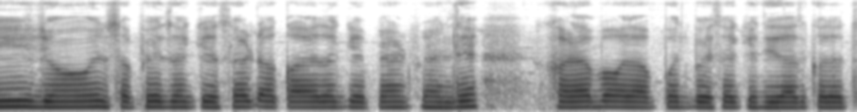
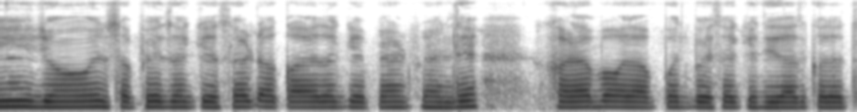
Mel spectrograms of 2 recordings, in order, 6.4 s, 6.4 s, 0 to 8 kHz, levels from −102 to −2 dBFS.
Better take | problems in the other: first | noise reduction (neural mask model Resemble Enhance denoiser)

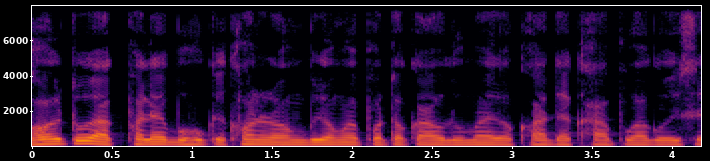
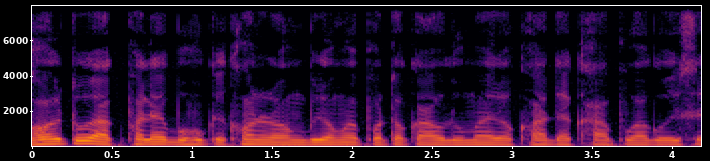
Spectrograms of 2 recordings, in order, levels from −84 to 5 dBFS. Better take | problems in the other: second | noise reduction (neural mask model DeepFilterNet 3)

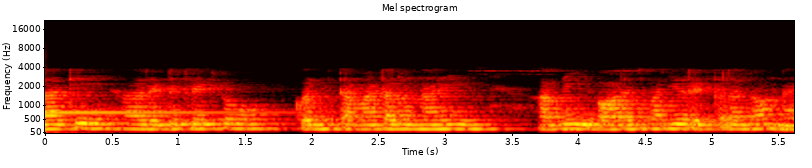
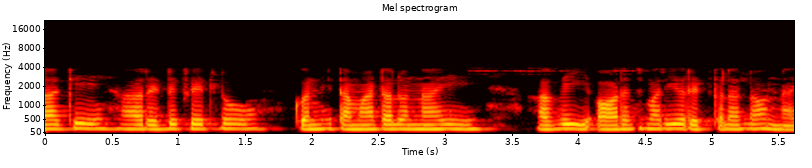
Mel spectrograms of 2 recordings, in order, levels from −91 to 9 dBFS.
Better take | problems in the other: second | background sound (Keyboard (musical)); 14 dB below the speech // room echo; dies away in 0.9 s

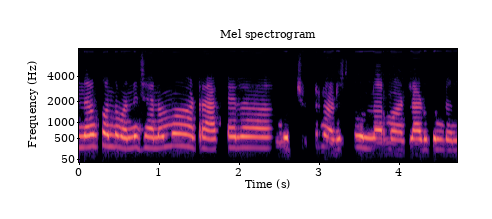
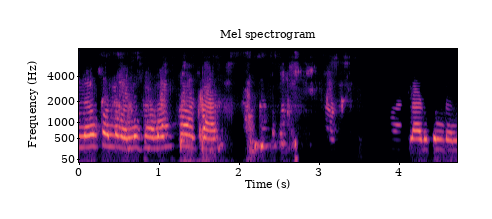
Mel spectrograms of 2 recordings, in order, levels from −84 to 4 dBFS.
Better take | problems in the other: first | noise reduction (neural mask model Resemble Enhance denoiser)

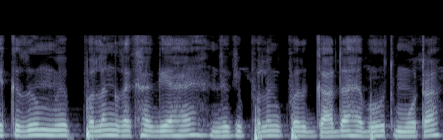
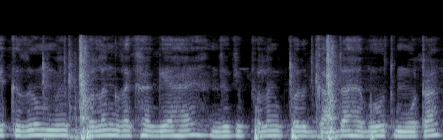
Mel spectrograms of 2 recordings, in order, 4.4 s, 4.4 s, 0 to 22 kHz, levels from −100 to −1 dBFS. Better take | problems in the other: first | background sound (Microwave oven); 9 dB below the speech // room echo; dies away in 1.3 s

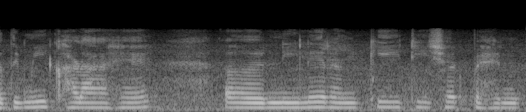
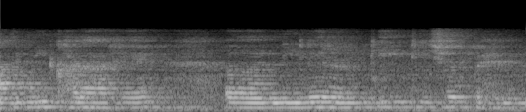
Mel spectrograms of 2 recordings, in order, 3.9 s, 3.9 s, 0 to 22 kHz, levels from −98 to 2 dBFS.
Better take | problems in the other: first | room echo; dies away in 1.1 s

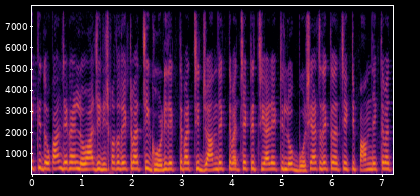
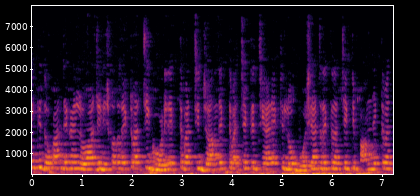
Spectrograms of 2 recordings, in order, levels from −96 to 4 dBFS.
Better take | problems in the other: first | noise reduction (classical method WPE with log-MMSE)

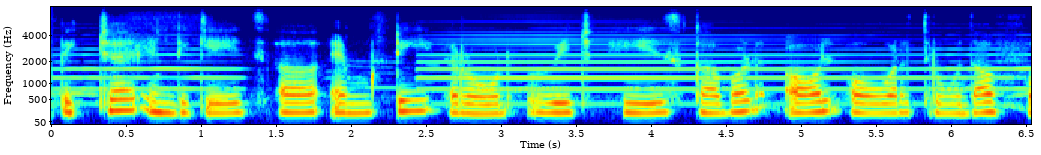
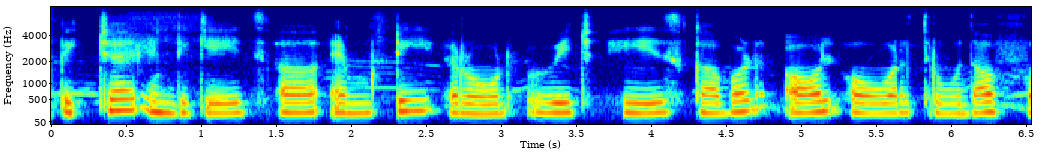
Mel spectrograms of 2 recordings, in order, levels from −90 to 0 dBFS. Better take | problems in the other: second | background sound (Wind instrument, woodwind instrument); 17 dB below the speech

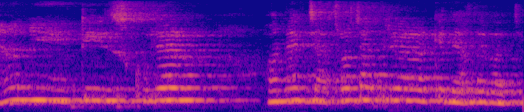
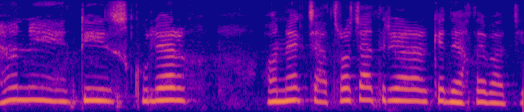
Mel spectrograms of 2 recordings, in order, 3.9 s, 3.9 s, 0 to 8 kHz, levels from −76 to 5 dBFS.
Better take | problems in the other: second | room echo; dies away in 1.2 s

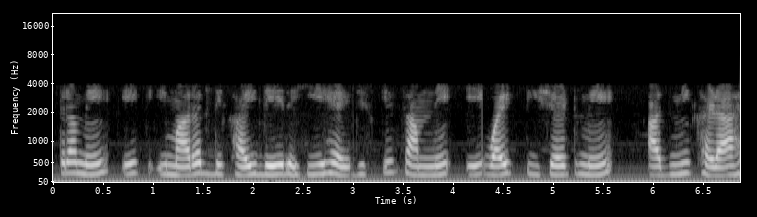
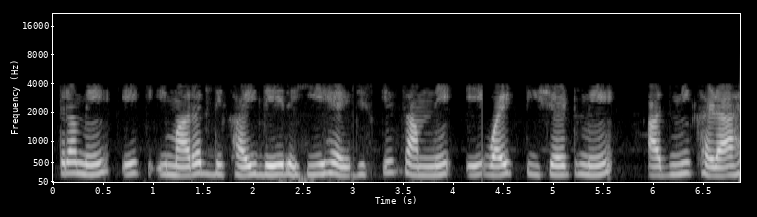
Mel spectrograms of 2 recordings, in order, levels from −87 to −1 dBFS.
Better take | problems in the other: second | background sound (Motor vehicle (road) / Engine); 11 dB below the speech

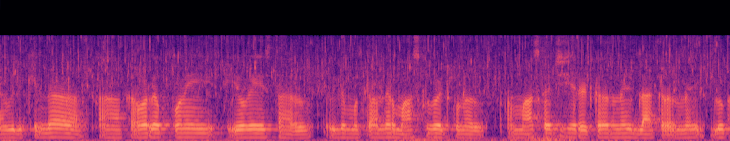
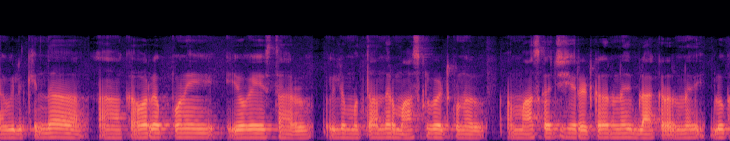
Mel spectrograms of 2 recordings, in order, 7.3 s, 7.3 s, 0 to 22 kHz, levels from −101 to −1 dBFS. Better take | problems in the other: second | background sound (Subway, metro, underground + Stream); 14 dB below the speech

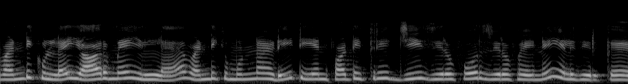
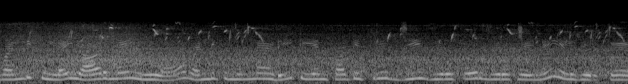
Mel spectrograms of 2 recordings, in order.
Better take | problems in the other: first | background sound (Bird); 5 dB below the speech

